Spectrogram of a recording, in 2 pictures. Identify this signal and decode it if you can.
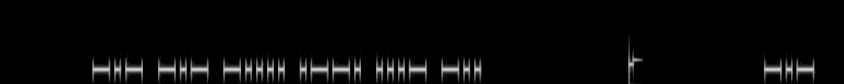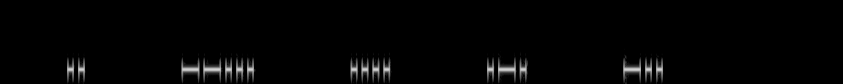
Morse code, heard as a keyed tone, about 22 wpm, spaced as for 11 wpm, 700 Hz. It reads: KK6PVD KI7HRD
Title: USA Call Signs - 6x Character Spacing - 22wpm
